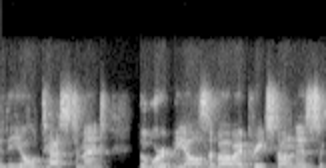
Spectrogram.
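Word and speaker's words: Baal Zebub: for its god uh baal so it was baal zabob is actually the proper pronunciation the storm god uh the canaanite deity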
